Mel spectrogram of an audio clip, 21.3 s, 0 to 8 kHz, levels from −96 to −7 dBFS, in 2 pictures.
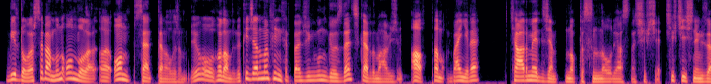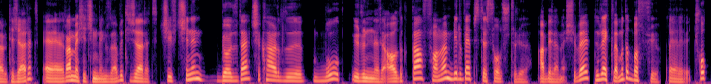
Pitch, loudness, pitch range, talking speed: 130 Hz, -27 LUFS, 105-165 Hz, 175 wpm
